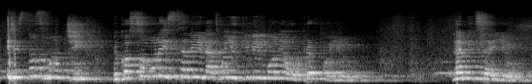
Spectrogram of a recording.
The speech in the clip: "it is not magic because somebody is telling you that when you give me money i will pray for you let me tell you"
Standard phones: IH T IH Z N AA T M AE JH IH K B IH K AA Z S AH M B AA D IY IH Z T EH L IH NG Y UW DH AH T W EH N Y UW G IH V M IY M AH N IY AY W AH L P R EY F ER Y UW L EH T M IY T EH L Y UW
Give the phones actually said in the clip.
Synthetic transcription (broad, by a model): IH T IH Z N AA T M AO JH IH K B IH K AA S S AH M B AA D IY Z T EH L IH NG Y UW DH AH T W EH N Y UW G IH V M M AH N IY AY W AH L P R EY F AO Y UW L EH T M IY T EH L Y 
